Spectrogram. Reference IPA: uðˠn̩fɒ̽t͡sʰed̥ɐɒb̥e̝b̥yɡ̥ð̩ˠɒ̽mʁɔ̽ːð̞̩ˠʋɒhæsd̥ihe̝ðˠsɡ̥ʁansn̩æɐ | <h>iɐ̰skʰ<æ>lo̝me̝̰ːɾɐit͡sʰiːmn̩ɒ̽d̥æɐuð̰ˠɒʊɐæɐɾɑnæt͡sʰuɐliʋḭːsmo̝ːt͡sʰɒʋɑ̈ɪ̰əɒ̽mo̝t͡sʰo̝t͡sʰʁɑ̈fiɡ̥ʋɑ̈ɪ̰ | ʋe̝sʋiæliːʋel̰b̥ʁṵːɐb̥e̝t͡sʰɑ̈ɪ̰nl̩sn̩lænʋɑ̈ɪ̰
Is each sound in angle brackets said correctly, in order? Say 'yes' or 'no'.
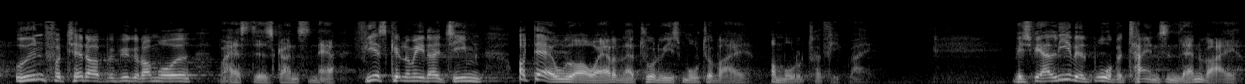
no, no

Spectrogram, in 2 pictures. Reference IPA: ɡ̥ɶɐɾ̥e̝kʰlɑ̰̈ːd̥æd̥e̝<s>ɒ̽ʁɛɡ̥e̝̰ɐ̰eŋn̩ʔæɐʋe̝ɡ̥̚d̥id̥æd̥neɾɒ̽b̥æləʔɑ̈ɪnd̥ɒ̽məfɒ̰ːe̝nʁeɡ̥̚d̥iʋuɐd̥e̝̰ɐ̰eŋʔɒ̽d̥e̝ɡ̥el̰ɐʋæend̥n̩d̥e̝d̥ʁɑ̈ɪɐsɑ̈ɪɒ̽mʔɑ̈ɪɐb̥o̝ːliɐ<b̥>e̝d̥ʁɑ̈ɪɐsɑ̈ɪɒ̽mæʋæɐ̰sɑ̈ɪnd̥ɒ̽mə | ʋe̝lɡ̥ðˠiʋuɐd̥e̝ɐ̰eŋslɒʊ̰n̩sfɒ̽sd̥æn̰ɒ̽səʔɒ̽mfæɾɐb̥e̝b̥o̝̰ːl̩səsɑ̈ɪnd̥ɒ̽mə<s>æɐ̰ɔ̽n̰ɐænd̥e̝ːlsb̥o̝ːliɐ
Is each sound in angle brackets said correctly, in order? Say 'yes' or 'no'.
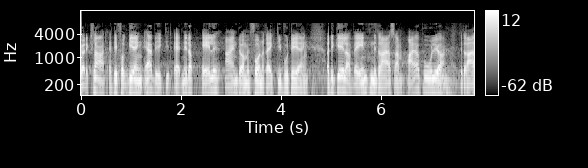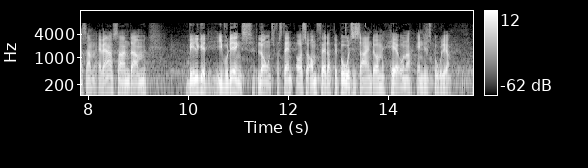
no, no, no

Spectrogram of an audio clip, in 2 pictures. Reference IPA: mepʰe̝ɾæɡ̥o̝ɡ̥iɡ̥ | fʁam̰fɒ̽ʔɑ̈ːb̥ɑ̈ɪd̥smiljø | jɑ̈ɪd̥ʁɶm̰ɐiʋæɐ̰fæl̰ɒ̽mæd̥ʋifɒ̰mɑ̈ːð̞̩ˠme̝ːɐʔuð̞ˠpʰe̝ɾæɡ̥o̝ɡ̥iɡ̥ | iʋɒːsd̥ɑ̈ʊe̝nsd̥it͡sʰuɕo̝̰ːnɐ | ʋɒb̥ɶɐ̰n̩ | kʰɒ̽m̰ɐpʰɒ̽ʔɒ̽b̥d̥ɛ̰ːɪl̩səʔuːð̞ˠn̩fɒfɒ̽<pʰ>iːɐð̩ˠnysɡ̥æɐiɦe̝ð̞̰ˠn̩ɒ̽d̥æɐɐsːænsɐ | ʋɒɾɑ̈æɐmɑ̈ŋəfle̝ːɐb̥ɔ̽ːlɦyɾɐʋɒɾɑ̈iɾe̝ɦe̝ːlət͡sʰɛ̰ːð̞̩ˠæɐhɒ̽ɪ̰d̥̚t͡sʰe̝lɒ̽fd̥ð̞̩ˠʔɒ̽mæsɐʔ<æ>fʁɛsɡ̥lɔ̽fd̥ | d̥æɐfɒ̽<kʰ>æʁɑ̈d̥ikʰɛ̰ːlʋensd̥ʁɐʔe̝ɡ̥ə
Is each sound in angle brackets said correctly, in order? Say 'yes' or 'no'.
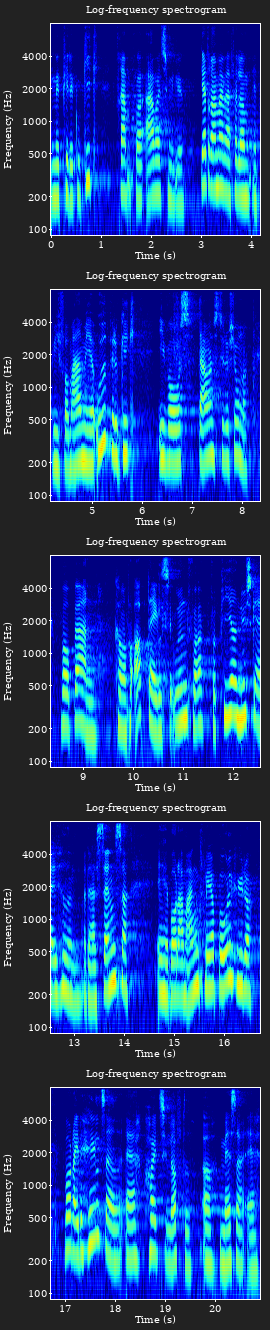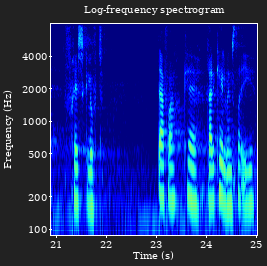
yes, yes, yes

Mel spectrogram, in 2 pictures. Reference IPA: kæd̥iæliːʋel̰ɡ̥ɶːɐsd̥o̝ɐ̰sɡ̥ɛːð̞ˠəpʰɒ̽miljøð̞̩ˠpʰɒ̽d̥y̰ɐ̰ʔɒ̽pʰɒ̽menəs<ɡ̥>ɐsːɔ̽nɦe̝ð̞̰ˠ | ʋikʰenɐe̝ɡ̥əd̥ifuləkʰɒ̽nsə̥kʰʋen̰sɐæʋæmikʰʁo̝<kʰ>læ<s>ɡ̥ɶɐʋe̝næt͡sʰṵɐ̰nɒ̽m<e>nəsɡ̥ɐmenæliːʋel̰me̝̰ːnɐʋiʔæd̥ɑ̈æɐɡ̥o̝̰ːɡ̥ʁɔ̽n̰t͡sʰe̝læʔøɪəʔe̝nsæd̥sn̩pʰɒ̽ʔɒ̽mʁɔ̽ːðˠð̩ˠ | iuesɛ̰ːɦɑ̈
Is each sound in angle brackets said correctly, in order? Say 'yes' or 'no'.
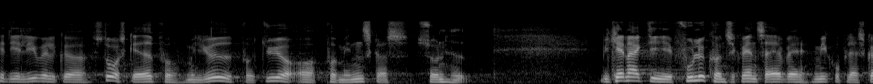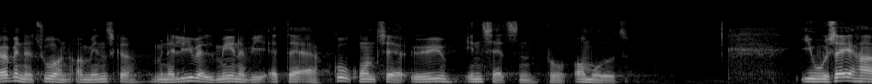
yes, no, yes, yes

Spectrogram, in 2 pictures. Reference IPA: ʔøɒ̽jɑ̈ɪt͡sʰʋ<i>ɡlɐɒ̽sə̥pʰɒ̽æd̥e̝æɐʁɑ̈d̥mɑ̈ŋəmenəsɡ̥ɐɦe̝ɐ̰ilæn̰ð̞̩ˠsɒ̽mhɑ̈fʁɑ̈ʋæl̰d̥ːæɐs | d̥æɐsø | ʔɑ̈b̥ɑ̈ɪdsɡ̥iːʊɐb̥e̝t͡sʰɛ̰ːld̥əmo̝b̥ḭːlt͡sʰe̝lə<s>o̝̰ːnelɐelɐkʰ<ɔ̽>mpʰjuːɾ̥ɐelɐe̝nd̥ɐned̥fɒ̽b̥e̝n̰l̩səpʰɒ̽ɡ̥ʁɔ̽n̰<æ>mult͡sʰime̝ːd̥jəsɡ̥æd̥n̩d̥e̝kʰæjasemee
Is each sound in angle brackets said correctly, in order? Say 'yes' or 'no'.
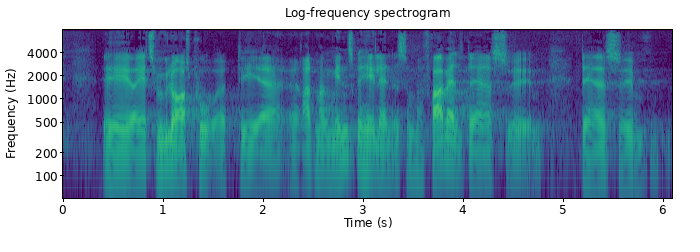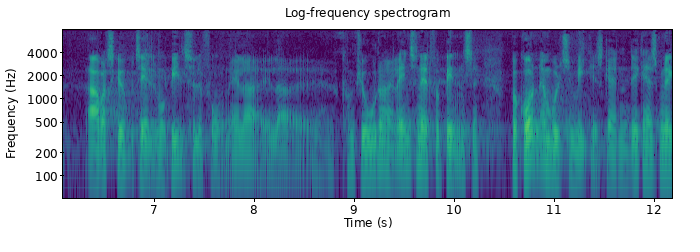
no, no, no, yes

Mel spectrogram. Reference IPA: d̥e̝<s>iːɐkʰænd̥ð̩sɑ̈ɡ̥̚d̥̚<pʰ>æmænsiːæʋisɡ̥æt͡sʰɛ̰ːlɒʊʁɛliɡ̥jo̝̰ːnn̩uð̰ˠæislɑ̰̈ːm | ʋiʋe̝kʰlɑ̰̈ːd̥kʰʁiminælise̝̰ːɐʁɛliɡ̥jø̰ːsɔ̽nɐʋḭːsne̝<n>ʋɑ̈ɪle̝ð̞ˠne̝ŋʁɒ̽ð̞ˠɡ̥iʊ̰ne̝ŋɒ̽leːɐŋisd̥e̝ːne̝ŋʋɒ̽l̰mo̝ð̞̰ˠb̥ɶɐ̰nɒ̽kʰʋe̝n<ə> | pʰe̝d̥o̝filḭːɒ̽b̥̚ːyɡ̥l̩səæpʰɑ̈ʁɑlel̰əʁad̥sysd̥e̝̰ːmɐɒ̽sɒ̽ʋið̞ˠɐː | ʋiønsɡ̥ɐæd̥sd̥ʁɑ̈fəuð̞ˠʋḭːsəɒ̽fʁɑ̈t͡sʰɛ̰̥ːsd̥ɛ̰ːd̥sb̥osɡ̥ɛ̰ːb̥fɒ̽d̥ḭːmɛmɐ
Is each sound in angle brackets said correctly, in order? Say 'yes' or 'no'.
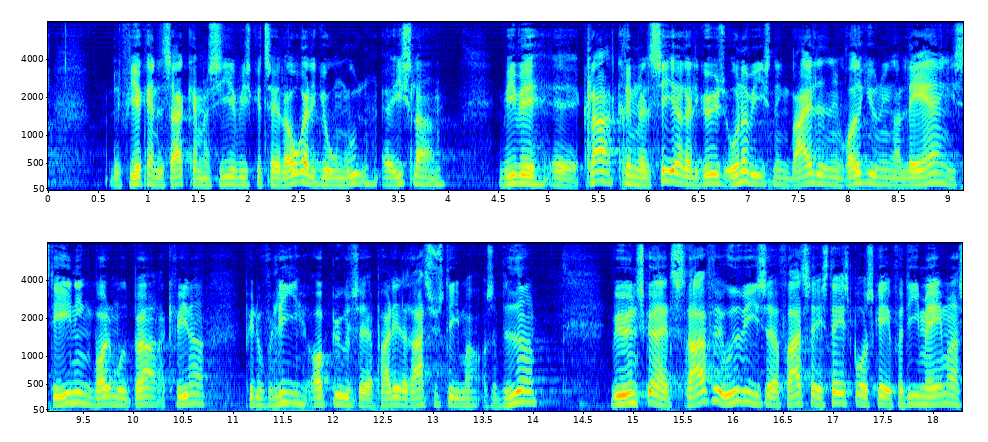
no, no, no, no

